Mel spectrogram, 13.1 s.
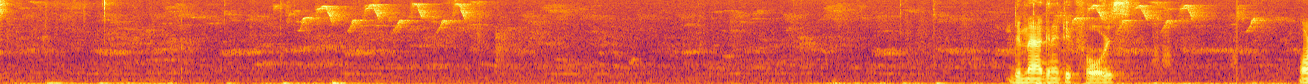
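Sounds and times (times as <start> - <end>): small bird chirping: 0.0 - 4.9, 7.3 - 13.0
dull low thumps: 2.8 - 3.8.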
